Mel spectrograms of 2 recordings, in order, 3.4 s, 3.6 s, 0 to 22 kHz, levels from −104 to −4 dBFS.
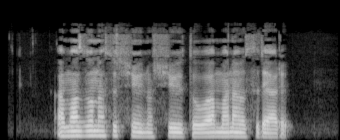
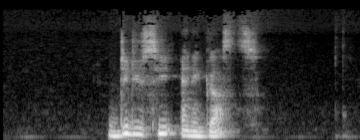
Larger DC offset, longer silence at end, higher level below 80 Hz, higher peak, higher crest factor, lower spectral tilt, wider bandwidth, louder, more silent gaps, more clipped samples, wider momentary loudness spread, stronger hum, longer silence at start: neither; second, 0.5 s vs 1.05 s; second, -64 dBFS vs -58 dBFS; about the same, -4 dBFS vs -6 dBFS; about the same, 20 dB vs 18 dB; about the same, -5.5 dB/octave vs -6 dB/octave; second, 10.5 kHz vs 13 kHz; second, -23 LUFS vs -20 LUFS; neither; neither; second, 6 LU vs 17 LU; neither; second, 0.55 s vs 1.1 s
